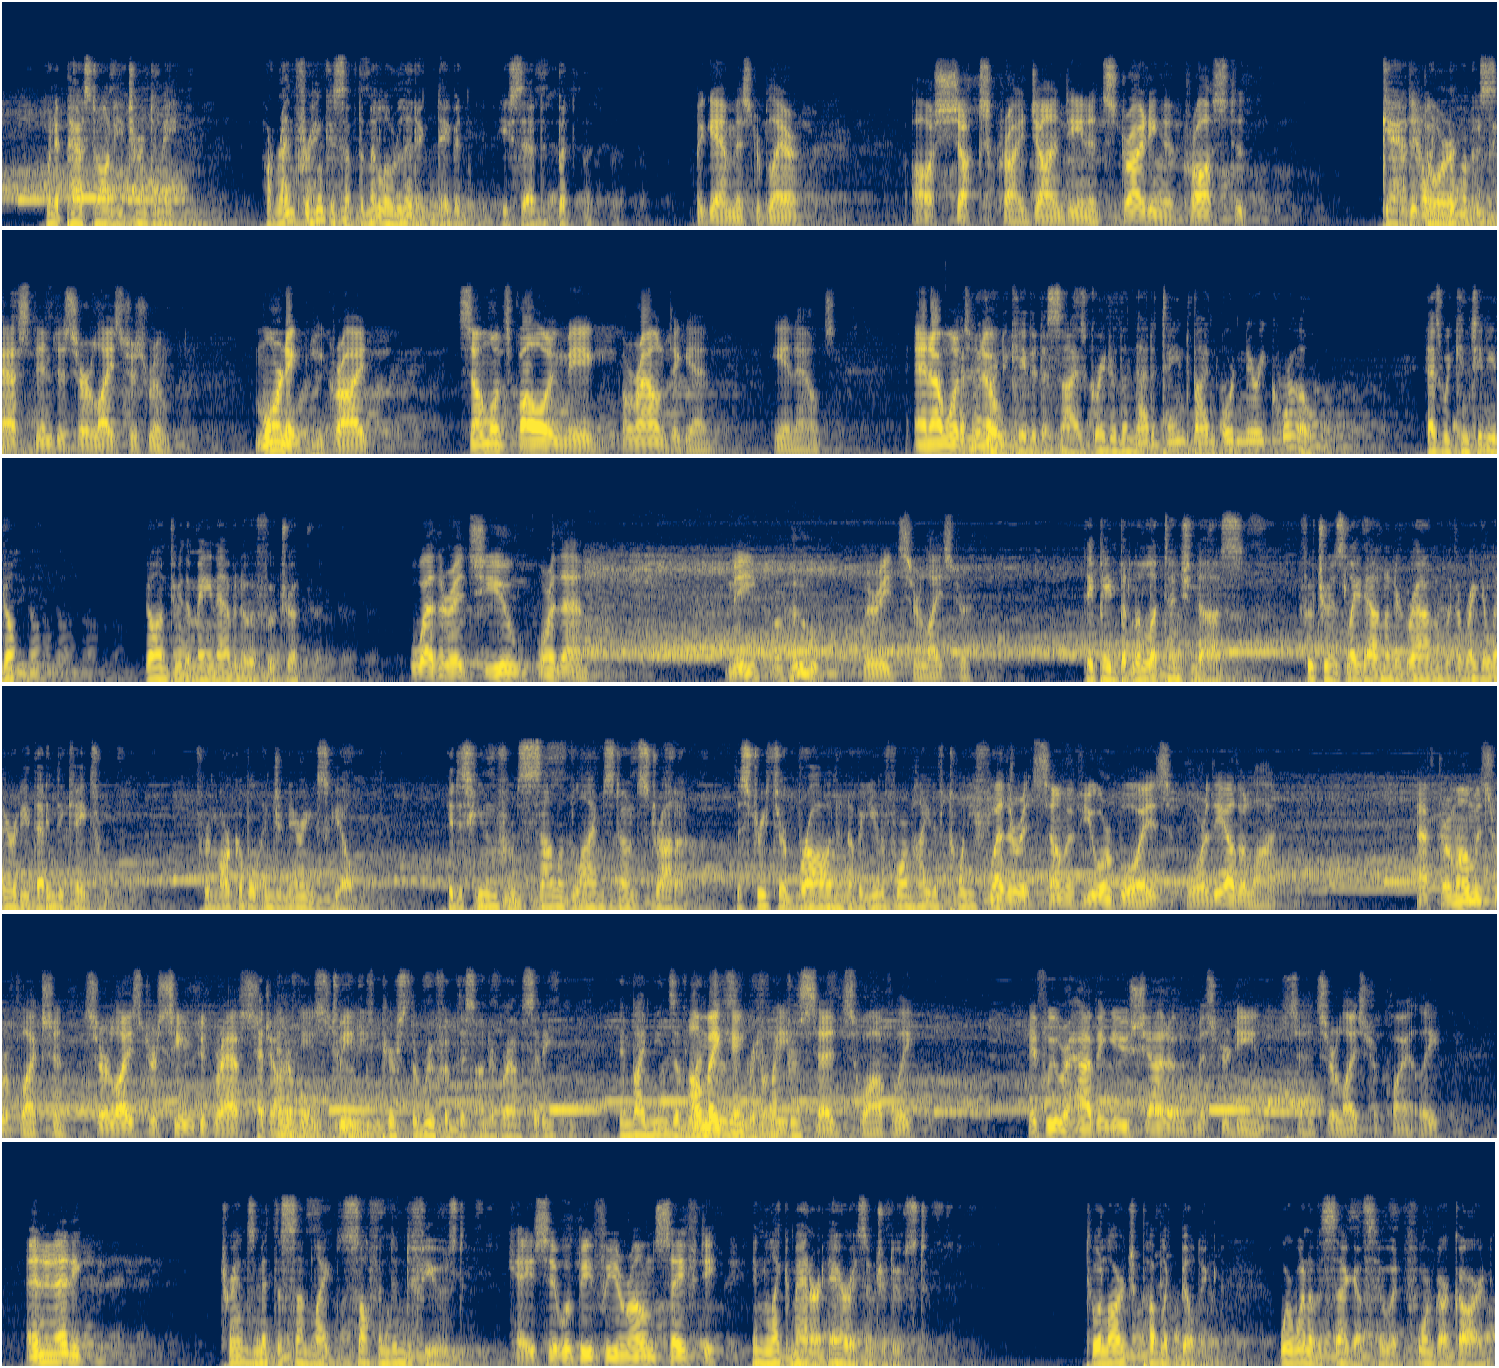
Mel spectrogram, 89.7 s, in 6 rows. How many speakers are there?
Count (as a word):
two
